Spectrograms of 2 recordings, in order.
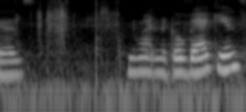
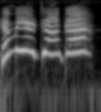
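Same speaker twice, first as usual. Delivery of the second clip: much higher, louder call of the dog's name; calling the puppy; 10 dB louder, slower than usual. Real, not acted. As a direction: call him in across the yard.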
